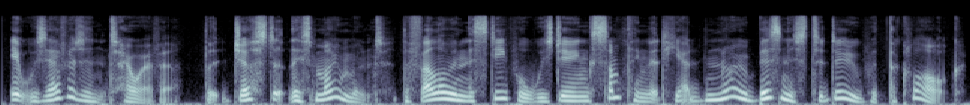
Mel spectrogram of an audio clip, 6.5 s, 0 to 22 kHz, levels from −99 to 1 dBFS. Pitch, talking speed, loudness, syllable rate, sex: 195 Hz, 250 wpm, -19 LUFS, 6.3 syllables/s, female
